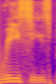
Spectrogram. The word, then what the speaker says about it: Reese's: Nate calls them Reese's Pieces. Yeah. Yeah. – Reese's. It's Reese's Pieces. – It doesn't rhyme with feces.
